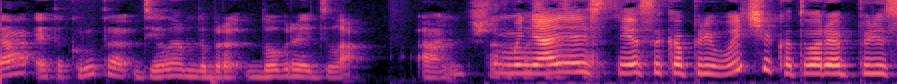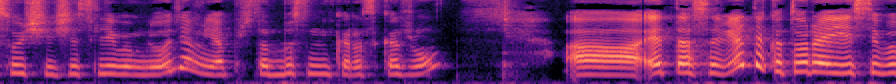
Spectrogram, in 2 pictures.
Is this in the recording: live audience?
no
